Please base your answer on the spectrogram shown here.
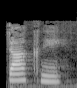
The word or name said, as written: docknie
